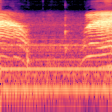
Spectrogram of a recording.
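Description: A very small kitten gives two clear, high meows close by, separated by a brief quiet pause.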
